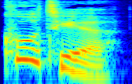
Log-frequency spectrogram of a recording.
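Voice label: "courtier", British English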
